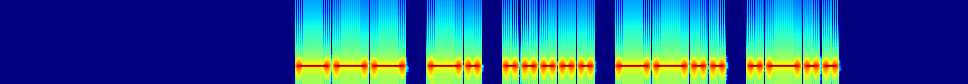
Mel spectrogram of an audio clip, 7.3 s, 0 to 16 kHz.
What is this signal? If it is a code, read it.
Morse code, heard as a keyed tone, about 17 wpm, 700 Hz. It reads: ON5ZL
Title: DXCC-100 Call Signs - 5 Characters - Repeated 2x - 17wpm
